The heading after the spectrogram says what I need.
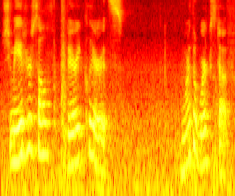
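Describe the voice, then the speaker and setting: A woman's voice: a little high, normal speed, natural voice. A woman playing a defensive, self-pitying broke writer after a breakup, in a casual, conversational comedy-drama script read. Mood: dejected. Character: Janie, mopey, defensive broke female writer, freshly dumped. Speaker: actor at a table read. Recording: distant mic, faint room noise.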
